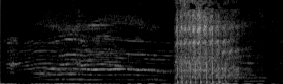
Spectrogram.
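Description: A small puppy whining in pitched, rising and falling whimpers, then a louder, rougher yelp about a second and a half in.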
